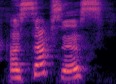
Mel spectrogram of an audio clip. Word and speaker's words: asepsis: Asepsis is spelled A-S-E, hold on, I got to write it out, A-S-E-P-S-I-S. This is a medical term, okay? How it's broken apart is as such. A, sep, is.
